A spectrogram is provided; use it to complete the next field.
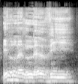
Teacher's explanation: masuk ke dzi, ujung lidah gigit dia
